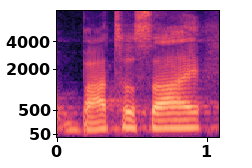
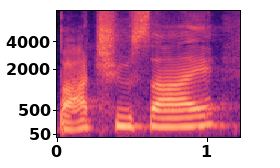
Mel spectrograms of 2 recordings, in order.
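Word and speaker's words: Battousai: kenshi or uh humanoid kenshin you know batosai and they're like butchered like bachusai or there's the character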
